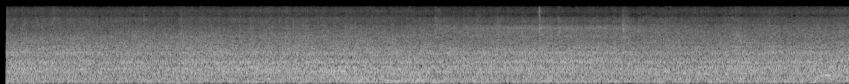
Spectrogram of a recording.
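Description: Heavy downpour: a loud, steady rush of rain that does not let up.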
